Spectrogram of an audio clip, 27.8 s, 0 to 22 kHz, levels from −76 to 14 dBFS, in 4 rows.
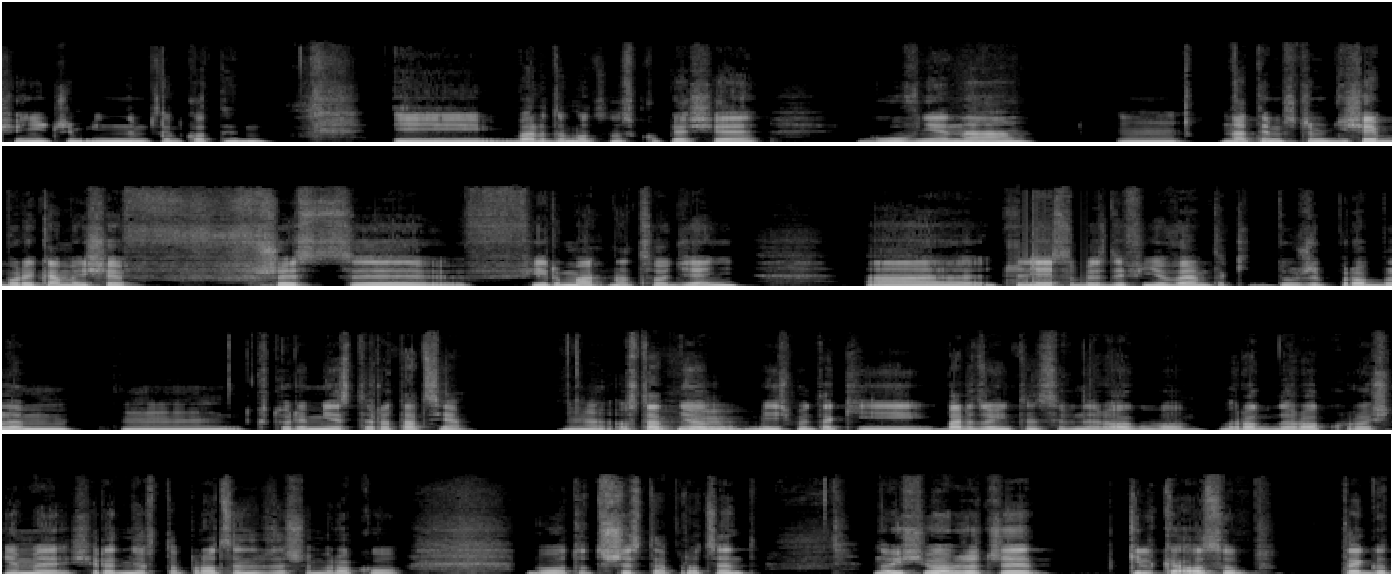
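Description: From 11.99 to 12.47 s, just before "zdefiniowałem taki duży problem", audio likely arrived too seldom, so playback looped a short buffer of about 15 ms in place of roughly two fifths of the sound. This robotic sound from repeated short buffers is a rigid metallic buzz at 66.8 Hz.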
